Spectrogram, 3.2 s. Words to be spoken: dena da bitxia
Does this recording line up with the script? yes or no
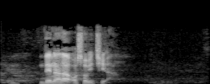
no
